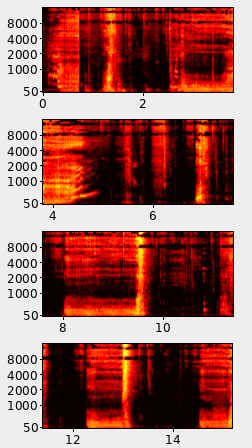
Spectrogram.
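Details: Pet dog Beau gives his "let's get going" growl, likened to Chewbacca: low rumbling growls, one long with a rising whine at its end, then shorter growls about every two to three seconds, with sharp clicks between.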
